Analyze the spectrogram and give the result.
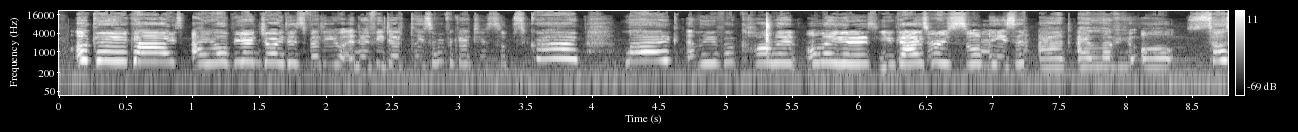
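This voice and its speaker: Young woman, high-pitched, giggly and gushing vlogger, faint background hiss. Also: a bit bright. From Scotland. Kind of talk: casual chat to camera.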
